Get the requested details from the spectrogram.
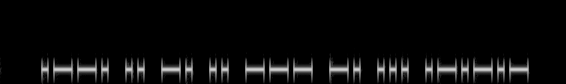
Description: Morse code, heard as a keyed tone, about 20 wpm, 700 Hz. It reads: PINIONS.
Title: Pangram Challenge v2 - 20wpm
